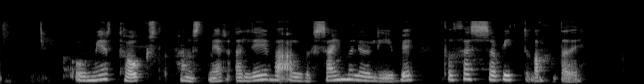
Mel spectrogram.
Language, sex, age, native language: Icelandic, female, 30-39, Icelandic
